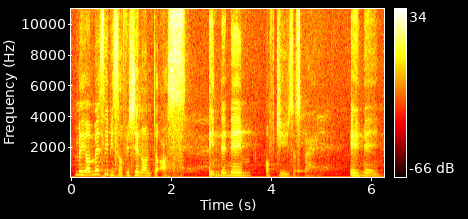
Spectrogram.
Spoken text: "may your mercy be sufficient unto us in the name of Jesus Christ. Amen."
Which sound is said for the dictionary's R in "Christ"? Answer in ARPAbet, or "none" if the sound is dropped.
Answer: R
